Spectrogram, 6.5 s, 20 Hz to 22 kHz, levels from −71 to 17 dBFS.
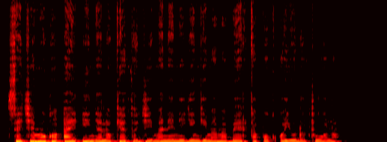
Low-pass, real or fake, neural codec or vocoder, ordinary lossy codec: none; real; none; none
